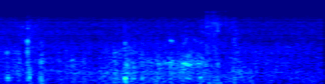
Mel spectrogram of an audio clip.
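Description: Faint splashing and dripping of water as a tiger shifts in a concrete water trough, with a few soft knocks near the start and about a second in.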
